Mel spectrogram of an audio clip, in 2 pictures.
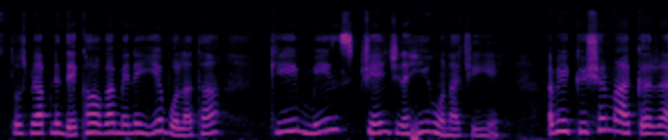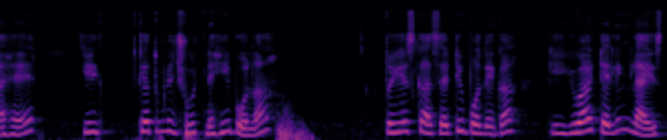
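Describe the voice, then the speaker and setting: A young woman with an Indian accent teaching English grammar online, explaining slowly and repeating each example sentence. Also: a little high, warm tone.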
